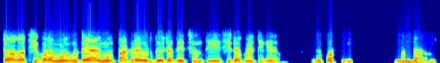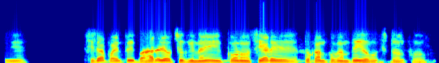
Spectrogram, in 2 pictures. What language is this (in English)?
Odia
